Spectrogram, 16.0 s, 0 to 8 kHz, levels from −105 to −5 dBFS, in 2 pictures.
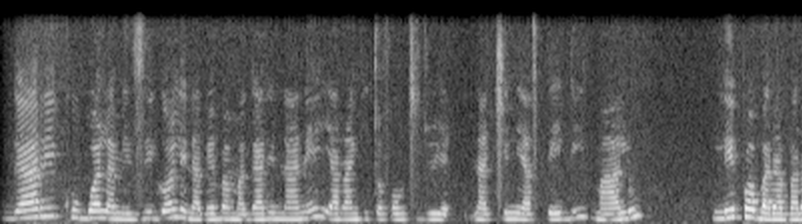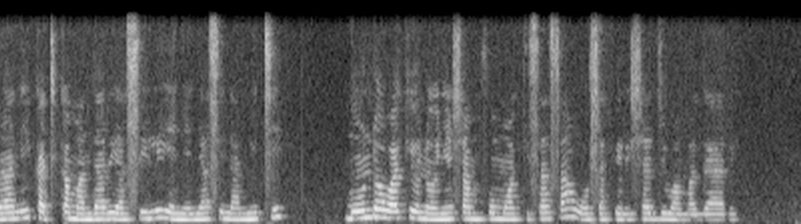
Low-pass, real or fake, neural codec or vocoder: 7.2 kHz; real; none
